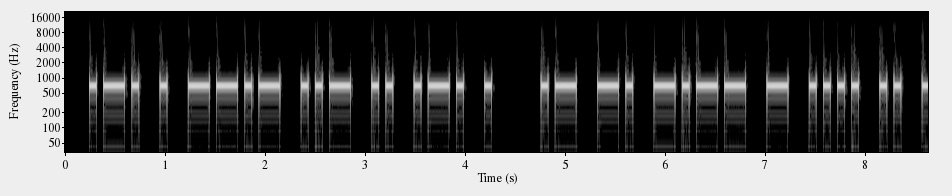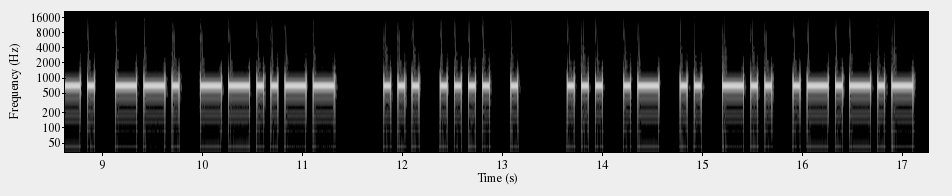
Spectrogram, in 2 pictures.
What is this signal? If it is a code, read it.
Morse code, heard as a keyed tone, about 17 wpm, 700 Hz. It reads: REQUIRE ANYTHING, SHE SAID.
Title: Sentences from Top 1000 Words - Review Part 6 - 17wpm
